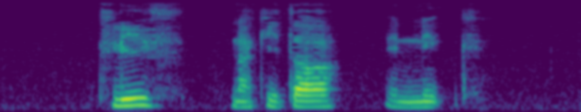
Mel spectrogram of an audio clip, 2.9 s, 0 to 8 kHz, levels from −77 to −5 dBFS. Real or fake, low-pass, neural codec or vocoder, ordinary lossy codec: real; 7.2 kHz; none; MP3, 32 kbps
